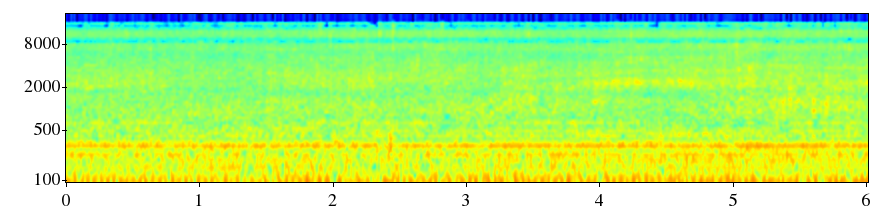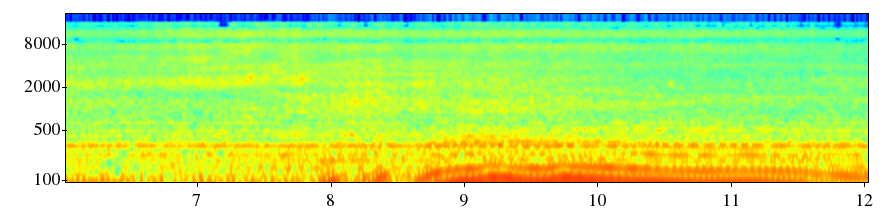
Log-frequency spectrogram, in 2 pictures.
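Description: A motorcycle's engine idling close by while cars drive past with tyres hissing on a wet road. About eight and a half seconds in, the motorcycle gets louder as it pulls away.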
